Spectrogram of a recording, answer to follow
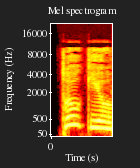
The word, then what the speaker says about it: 東京: たのだが読み方については根拠となるような法令が出たわけでもなかったとうきようが正規に使われたが明治 20 年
